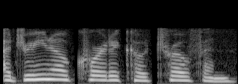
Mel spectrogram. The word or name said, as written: adrenocorticotrophin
